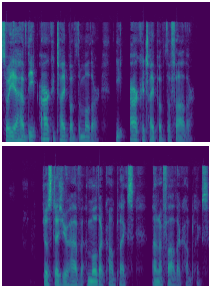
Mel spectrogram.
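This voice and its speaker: A man's fairly low voice with an Irish accent, fairly even intonation and a moderate pace, against a quiet background. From Ireland. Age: 60s. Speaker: psychotherapist teacher. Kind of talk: lecture.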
